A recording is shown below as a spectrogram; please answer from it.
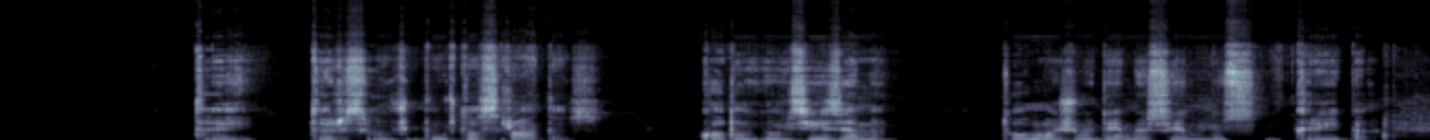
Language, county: Lithuanian, Kaunas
